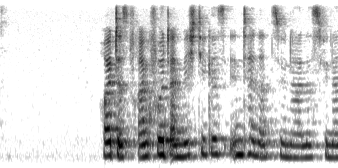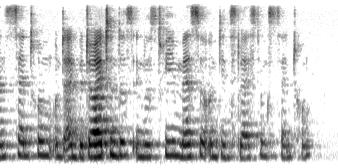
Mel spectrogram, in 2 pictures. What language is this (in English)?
German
